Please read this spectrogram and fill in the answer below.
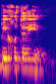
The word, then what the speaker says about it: bijouterier: Bioterier. Hur uttalas det? Eh, bijouterier. – Ja, där har du det.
